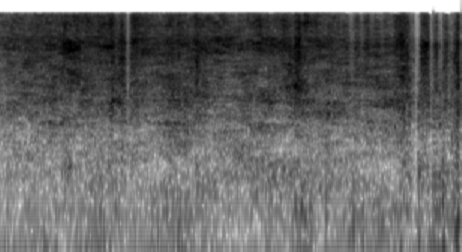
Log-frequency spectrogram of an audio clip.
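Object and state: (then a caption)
Styrofoam block rubbed by hand. A solid white styrofoam block is rubbed with a flat hand and fingers, making a steady, bright, hissing scrape. The sound stays fairly even, then breaks into a few short, choppier strokes near the end.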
